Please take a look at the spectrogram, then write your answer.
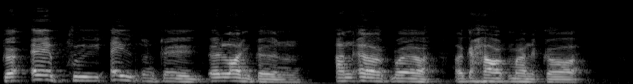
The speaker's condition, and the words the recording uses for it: Deafness. He's a deaf candidate who works in the private sector, but his speech is absolutely incredible for a deaf person.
